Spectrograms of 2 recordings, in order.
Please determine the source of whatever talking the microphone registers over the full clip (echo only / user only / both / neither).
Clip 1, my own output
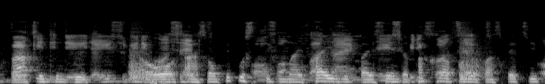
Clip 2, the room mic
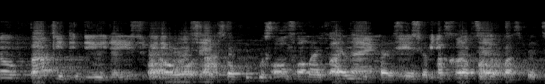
echo only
